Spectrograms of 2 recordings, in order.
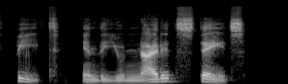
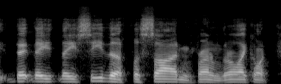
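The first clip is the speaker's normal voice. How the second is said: ordinary delivery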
